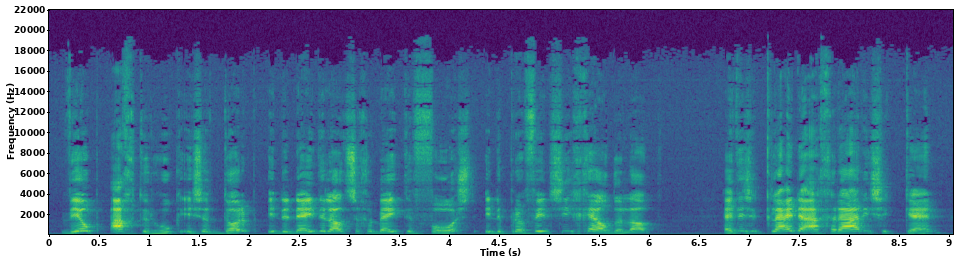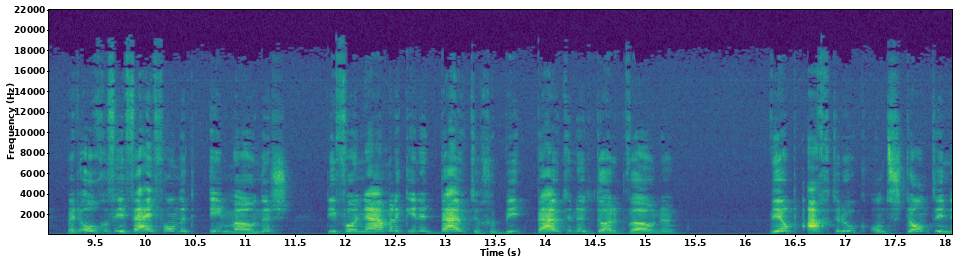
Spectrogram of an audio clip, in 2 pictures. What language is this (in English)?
Dutch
